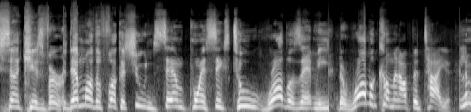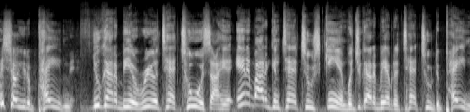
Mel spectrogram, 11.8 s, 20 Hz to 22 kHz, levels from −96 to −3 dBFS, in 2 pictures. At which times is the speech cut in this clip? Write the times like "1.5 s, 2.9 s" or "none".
0.8 s, 4.1 s, 5.7 s, 6.9 s

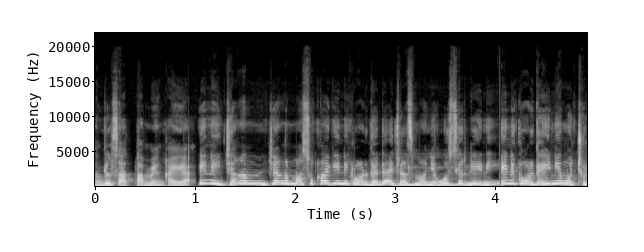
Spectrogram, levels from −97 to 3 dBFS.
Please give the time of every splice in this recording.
1.0 s, 4.0 s

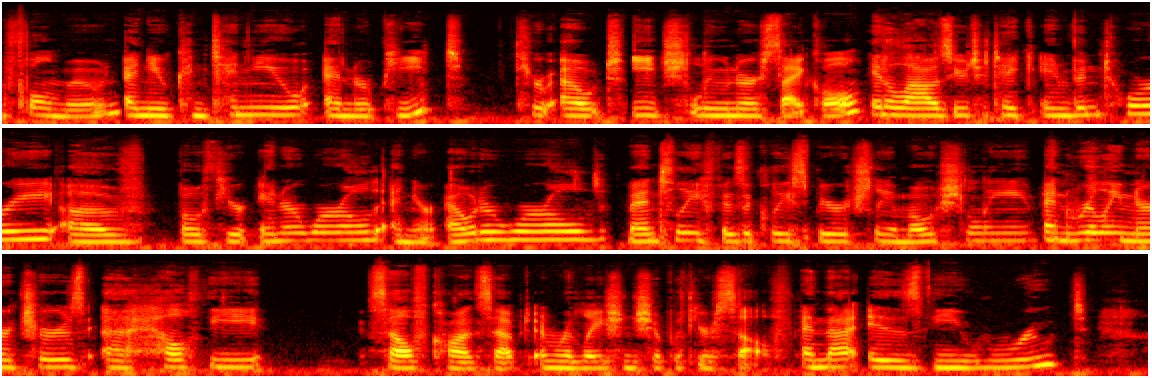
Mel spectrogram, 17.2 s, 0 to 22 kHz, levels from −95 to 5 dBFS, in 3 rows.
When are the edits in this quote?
15.4 s

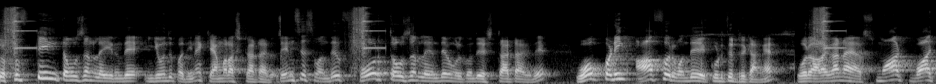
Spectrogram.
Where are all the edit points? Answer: 2.8 s, 5.6 s, 7.8 s

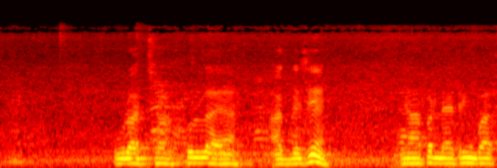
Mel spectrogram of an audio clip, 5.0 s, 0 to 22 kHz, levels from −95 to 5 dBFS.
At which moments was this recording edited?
none

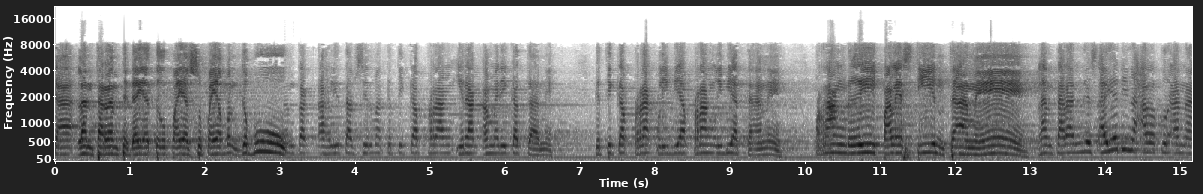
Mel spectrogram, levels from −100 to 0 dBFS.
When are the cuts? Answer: 3.1 s

